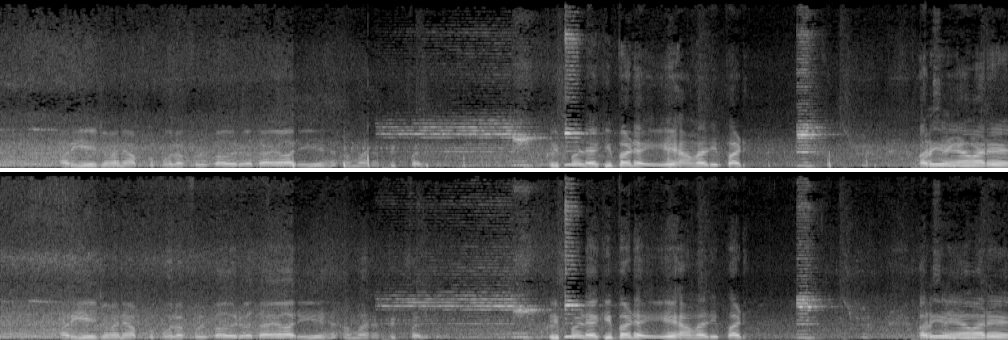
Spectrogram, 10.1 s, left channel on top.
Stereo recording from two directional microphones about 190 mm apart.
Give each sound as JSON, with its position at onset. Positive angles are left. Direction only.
{"t": 0.7, "sound": "speech", "side_deg": -5}
{"t": 5.7, "sound": "speech", "side_deg": -25}
{"t": 7.0, "sound": "speech", "side_deg": -5}
{"t": 9.2, "sound": "speech", "side_deg": -5}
